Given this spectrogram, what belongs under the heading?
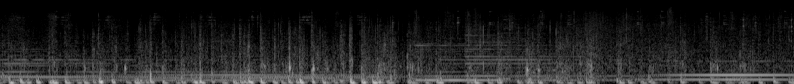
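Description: Horse hooves clop in a steady, rapid walking rhythm across ground in Red Dead Redemption 2, close and fairly loud, with a brief lull near the middle before the hoofbeats continue.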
